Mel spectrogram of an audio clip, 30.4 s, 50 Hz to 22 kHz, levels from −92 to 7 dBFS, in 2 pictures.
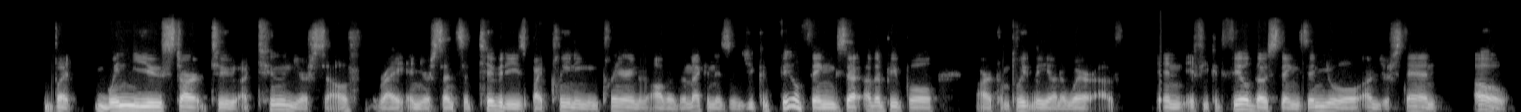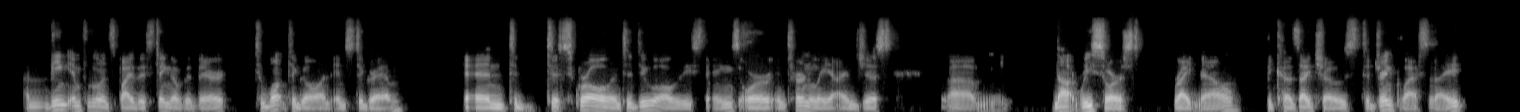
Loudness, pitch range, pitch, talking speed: -27 LUFS, 90-105 Hz, 95 Hz, 165 wpm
